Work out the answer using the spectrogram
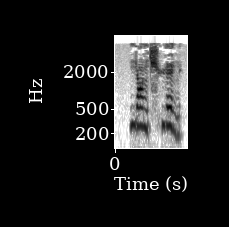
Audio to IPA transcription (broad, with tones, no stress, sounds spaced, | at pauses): j ɑ˥˧ ŋ t͡ɕʰ ɥ ɛ˥˩ n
